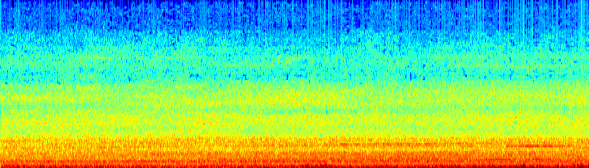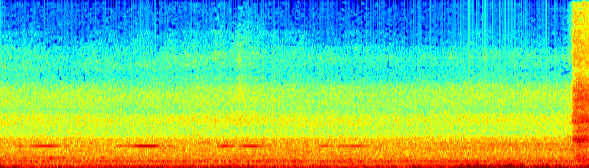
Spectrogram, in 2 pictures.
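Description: Newag Impuls electric multiple unit rolling slowly into the platform, a steady low rumble. A faint high beep repeats about once a second for several seconds in the middle, and a short sharp hiss comes near the end.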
